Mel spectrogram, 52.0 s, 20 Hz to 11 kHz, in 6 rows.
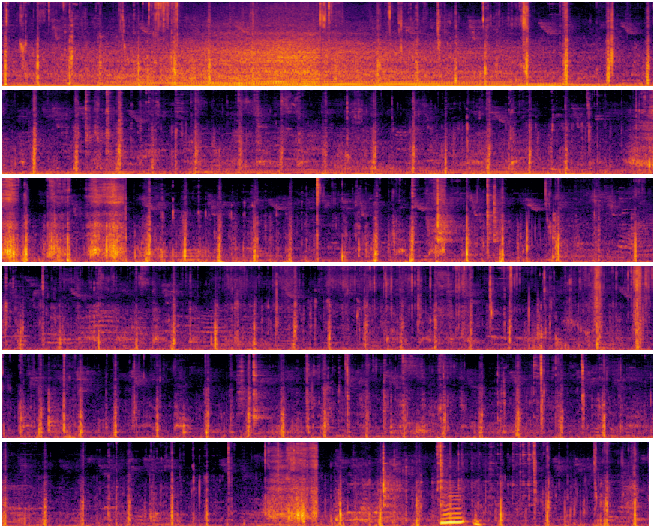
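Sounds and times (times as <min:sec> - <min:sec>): chewing with wet mouth clicks: 0:00.0 - 0:52.0
slurping noodles: 0:16.9 - 0:19.6, 0:46.7 - 0:47.8.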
